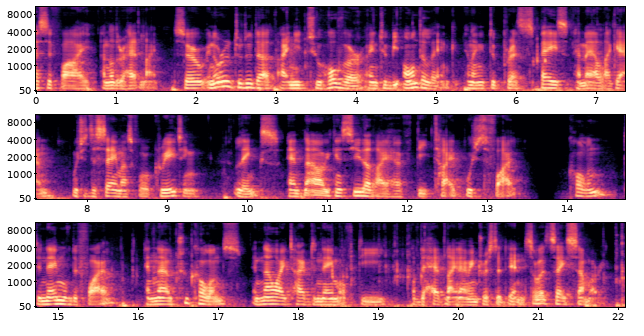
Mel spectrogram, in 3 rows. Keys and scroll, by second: 0.7 ctrl+g, 2.7-4.5 typing, 6.2 space, 6.6 m, 7.1 l, 16.1 shift+;, 18.1-19.9 typing, 21.9 Return.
